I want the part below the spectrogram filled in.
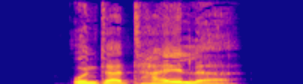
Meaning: inflection of unterteilen: 1. first-person singular present 2. first/third-person singular subjunctive I 3. singular imperative
- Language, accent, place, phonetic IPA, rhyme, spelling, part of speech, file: German, Germany, Berlin, [ˌʊntɐˈtaɪ̯lə], -aɪ̯lə, unterteile, verb, De-unterteile.ogg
